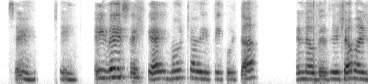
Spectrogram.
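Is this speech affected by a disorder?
Yes: cerebral palsy; respiratory arrest at birth.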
